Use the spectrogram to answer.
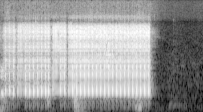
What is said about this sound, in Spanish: Alguien, por favor, apaga su celular.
